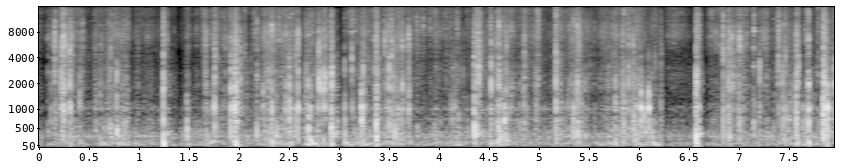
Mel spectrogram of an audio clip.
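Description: Hands crush and crumble solid white gym chalk block pieces of magnesium carbonate with fingers and palms over a pile of powder. A dense, steady run of dry, crackling crunches and bright crinkling snaps continues throughout, punctuated by sharper louder cracks.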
